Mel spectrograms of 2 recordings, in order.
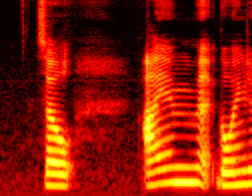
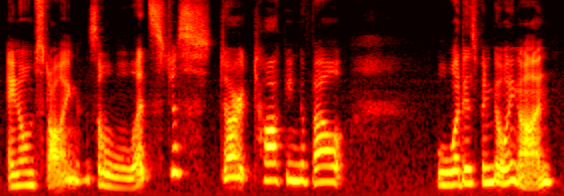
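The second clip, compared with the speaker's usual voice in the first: ordinary talk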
